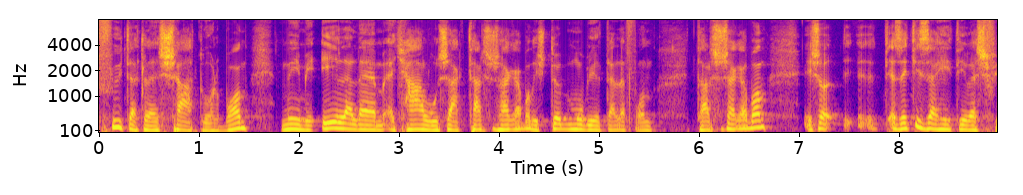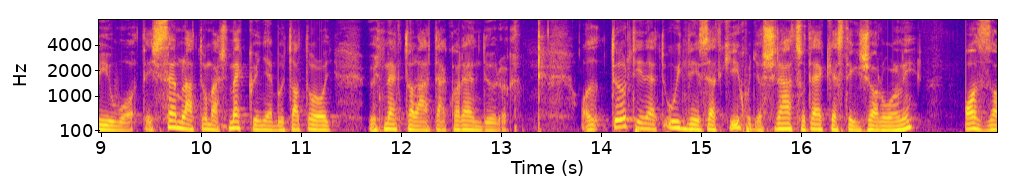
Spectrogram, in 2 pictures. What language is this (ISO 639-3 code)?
hun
